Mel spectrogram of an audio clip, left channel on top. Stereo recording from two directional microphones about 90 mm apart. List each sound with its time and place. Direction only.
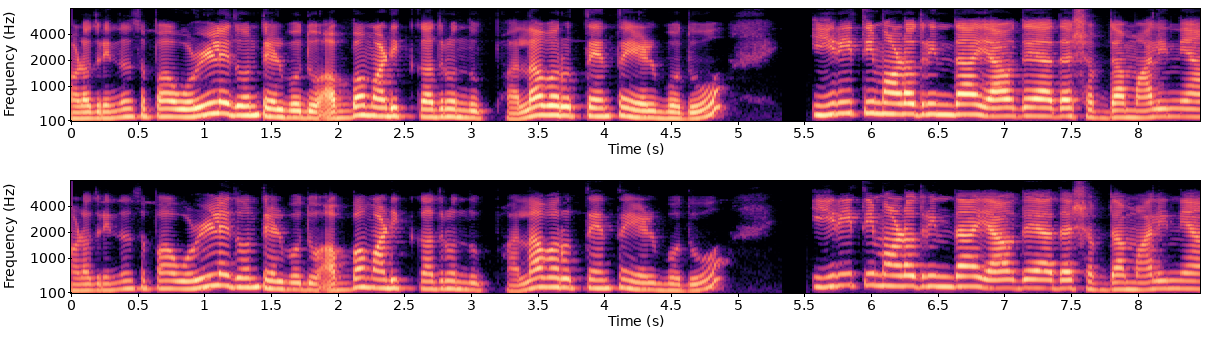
0.0 s speech: 40° left (ahead or behind); by 4.9 s 60° left (ahead or behind)
5.5 s speech: 50° left (ahead or behind)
